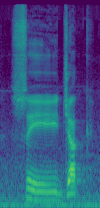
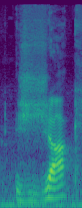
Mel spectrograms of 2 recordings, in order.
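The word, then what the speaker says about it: 시작: Jack start to run so it's C Chuck okay it's not Jacques like a French French Jack Jacques it's Chuck with a just a plain old J like and jumping jack see Chuck okay the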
